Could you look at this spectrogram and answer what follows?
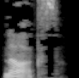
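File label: "knocks", English, British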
